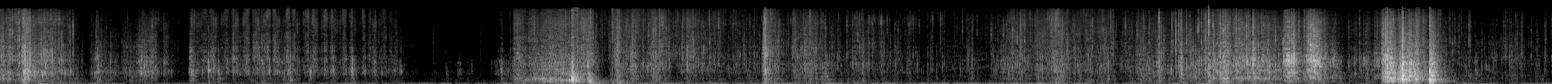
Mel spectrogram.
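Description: A freezer drawer slides and rattles.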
